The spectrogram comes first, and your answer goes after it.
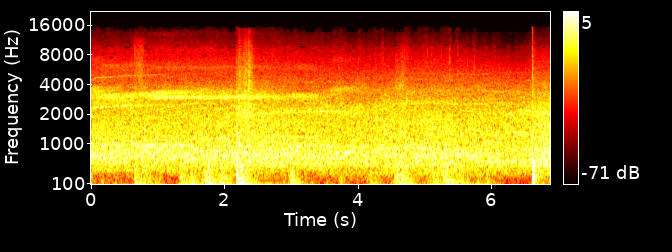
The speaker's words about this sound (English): But another power slam.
